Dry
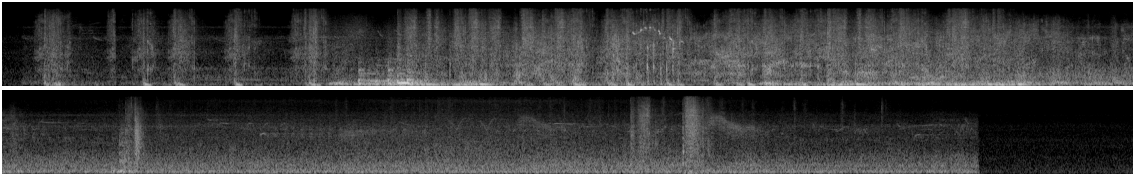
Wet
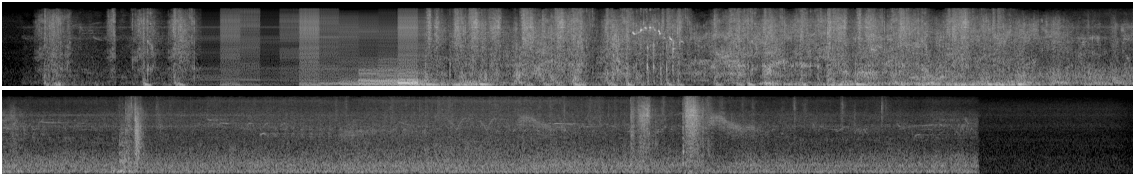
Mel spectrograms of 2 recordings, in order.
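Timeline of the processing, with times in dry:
1.99–4.23 s: spectrogram pixelated in time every 200 ms
whole clip: tone controls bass -5 dB, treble +12 dB; level rider gain up to 4.5 dB

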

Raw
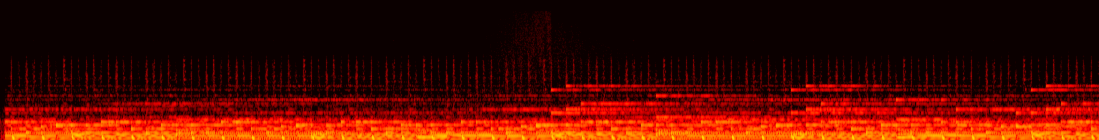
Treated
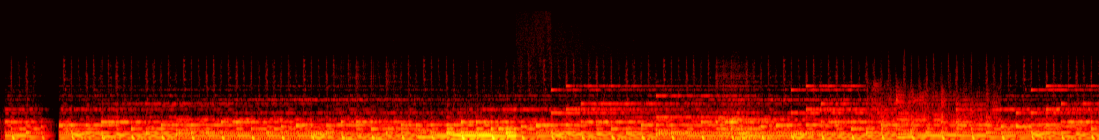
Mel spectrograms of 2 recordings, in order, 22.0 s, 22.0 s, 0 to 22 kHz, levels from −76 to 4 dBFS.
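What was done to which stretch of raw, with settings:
0.48–1.18 s: studio fade out
1.97–2.56 s: doubling 29 ms -8 dB
6.68–7.97 s: flutter echo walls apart 7.4 m, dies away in 0.36 s
8.94–10.33 s: tilt shelf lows +8 dB, about 1.2 kHz
14.32–14.78 s: reverb throw, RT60 2.8 s, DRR -3.5 dB
17.34–20.02 s: loudspeaker Doppler distortion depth 0.59 ms

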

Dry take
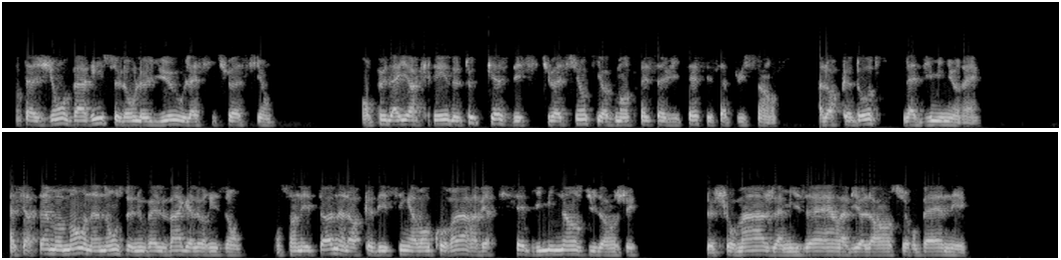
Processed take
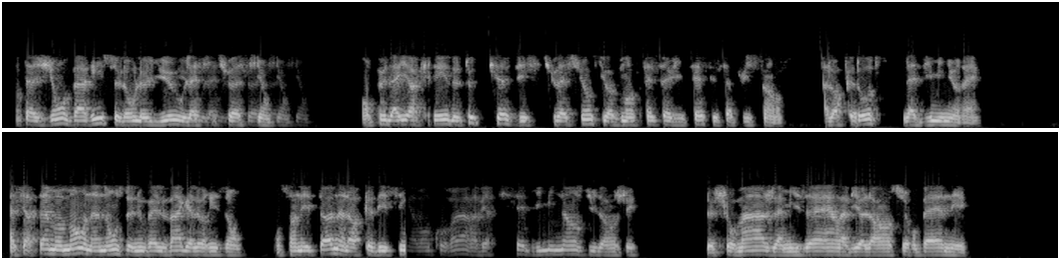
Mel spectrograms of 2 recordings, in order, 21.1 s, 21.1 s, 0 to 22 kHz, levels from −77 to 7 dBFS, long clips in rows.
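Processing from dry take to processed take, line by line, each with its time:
1.57–4.16 s: feedback delay 190 ms, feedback 23%, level -15 dB
4.84–8.55 s: phase dispersion lows, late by 59 ms, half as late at 2.1 kHz
14.61–18.05 s: fade in

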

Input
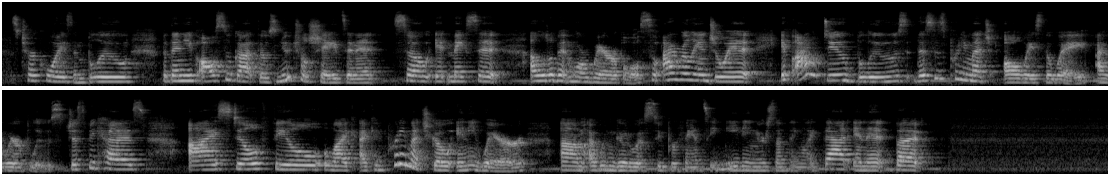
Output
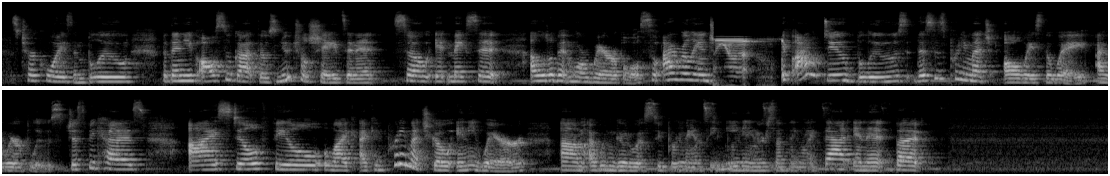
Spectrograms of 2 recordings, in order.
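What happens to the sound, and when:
7.11–7.81 s: frequency inversion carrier 3.8 kHz
17.16–18.29 s: echo throw 590 ms, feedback 55%, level -8.5 dB

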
